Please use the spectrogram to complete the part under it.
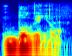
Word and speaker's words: Bourguignon: Bourguignon.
